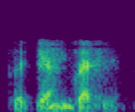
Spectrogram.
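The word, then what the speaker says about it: Krackey: Is that K-R-A-C-K-L-Y? Clara Hull Crackley. You mentioned her. – Crackley. – So that's K-R-A-C-K-E-Y? – Cracky. Mm-hmm. – What does she have? – Don't impose the E, just Cracky. Yeah, Cracky, just Cracky. – Oh, you mean C? It's K-R-A-C-K-Y, no E-Y.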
